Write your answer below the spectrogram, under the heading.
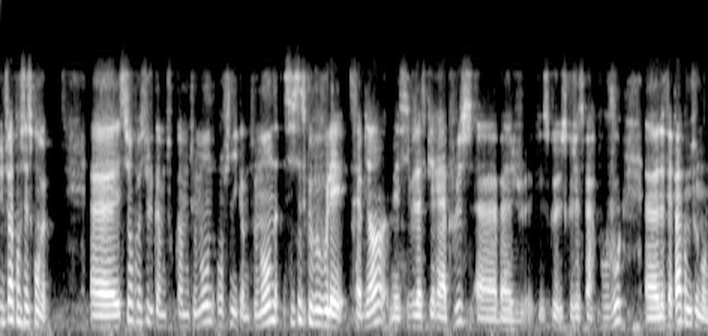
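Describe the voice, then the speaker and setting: A man's medium-pitched, energetic voice at a very fast pace, with lively intonation and big swings in loudness over a quiet background. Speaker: guest speaker on tech careers. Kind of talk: webinar talk.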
